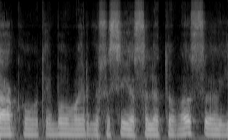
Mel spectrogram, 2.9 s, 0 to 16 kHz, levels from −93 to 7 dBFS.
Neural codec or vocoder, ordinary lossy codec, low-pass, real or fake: none; Opus, 16 kbps; 14.4 kHz; real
